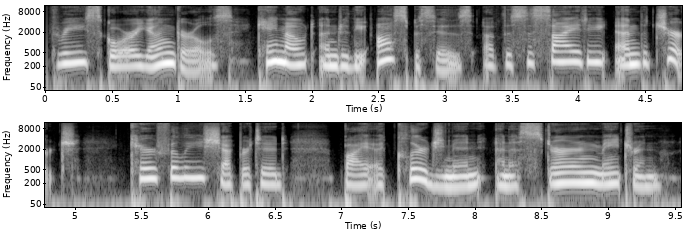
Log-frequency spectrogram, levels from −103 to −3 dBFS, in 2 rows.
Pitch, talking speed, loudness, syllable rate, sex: 220 Hz, 145 wpm, -17 LUFS, 4.6 syllables/s, female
